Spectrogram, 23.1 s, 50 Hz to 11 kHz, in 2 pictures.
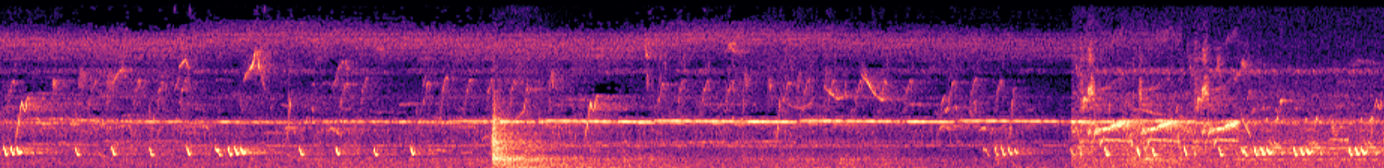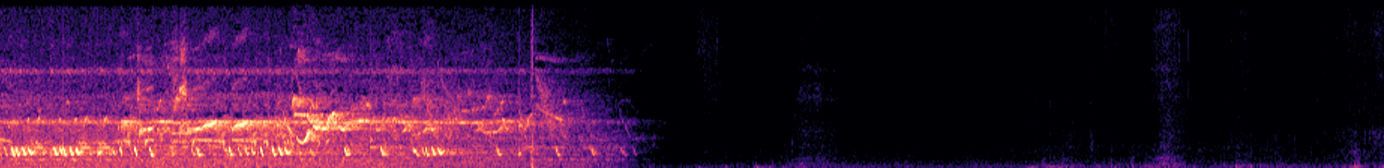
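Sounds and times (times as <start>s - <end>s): quick repeated bird trills: 0.0s - 16.8s
birds calling and chirping: 0.0s - 16.9s
steady high-pitched tone: 0.0s - 16.9s.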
